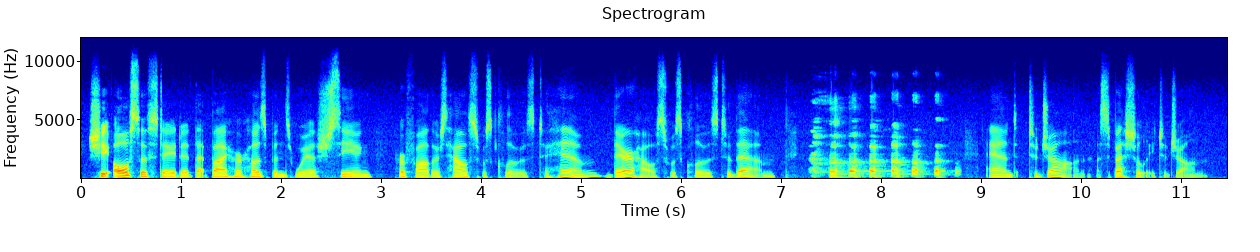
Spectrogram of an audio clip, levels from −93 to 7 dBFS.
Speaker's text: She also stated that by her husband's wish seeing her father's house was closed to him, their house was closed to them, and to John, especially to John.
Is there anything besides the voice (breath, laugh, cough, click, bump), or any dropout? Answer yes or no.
yes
